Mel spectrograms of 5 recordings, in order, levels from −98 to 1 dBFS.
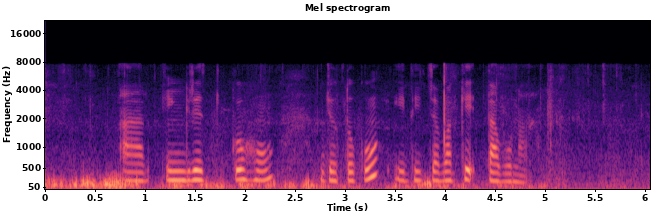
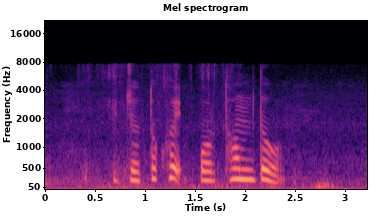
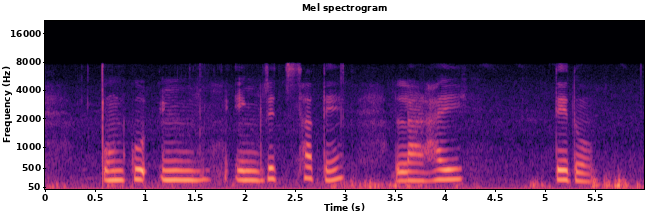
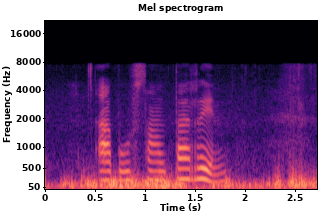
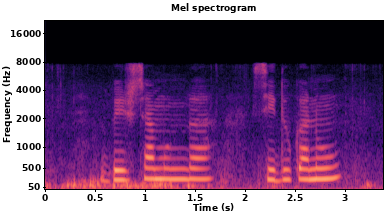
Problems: constant background noise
